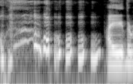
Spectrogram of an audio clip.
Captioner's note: laughs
